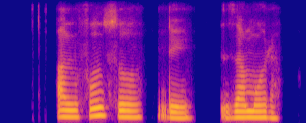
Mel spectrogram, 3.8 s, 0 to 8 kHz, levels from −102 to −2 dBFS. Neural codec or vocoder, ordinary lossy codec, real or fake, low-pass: autoencoder, 48 kHz, 128 numbers a frame, DAC-VAE, trained on Japanese speech; Opus, 32 kbps; fake; 7.2 kHz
